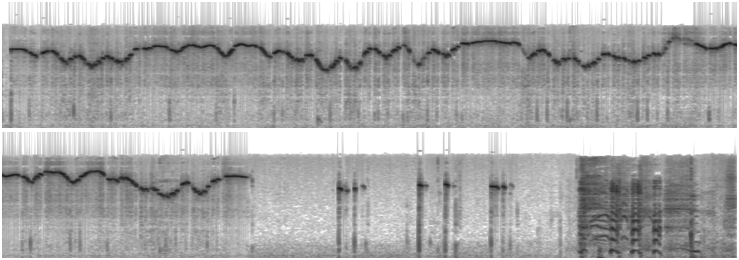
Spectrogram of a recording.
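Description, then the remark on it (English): A man whistles an imitation of a winter wren's song: a long, rapid, fluttering warble, loud for about thirteen seconds, then a few short chirps, ending in a brief noisy burst. “The most complex song he whistles is that of the winter wren, which took him over six months to perfect.”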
